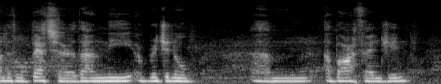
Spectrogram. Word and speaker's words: Abarth: So I'm going back to saying Abarth because I was told by Gabrielle that Abarth is actually wrong. So there we go. Apparently they say Abarth. They sort of pronounce the arth is arth.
